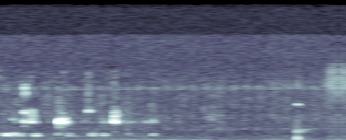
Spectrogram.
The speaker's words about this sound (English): Ooh, that sounded like a good pour. Shit, hey, that just sounded great.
